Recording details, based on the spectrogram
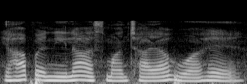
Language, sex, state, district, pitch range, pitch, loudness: Hindi, female, Arunachal Pradesh, Lower Dibang Valley, 170-195 Hz, 180 Hz, -14 LUFS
